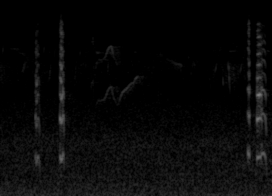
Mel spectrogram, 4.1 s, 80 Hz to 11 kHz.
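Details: Near a goshawk nest in Tartu, Estonia, April 2025, two short, grating notes sound, then a long silence with faint birdsong, ending in a hurried pair of harsh notes.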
